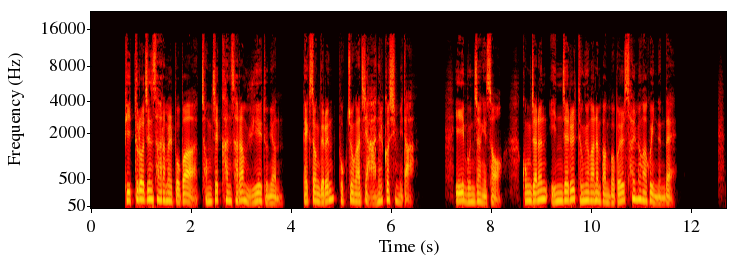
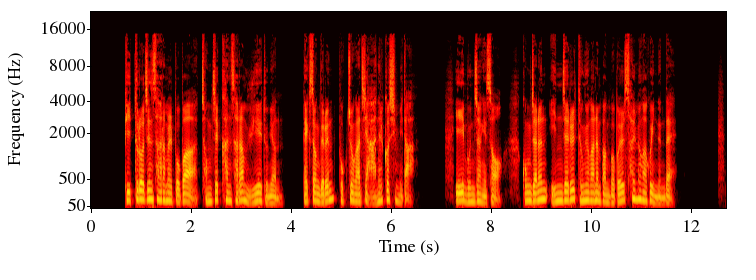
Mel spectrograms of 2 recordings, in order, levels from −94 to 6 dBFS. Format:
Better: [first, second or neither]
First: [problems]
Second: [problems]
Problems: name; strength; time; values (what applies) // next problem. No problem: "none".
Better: neither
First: none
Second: none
